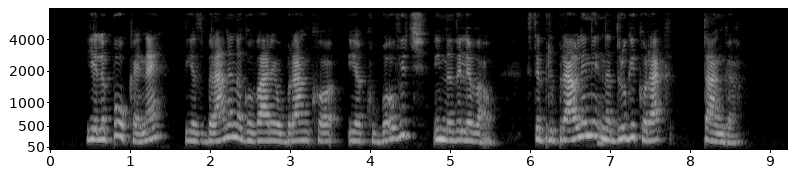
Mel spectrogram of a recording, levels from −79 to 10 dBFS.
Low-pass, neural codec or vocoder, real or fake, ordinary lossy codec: 7.2 kHz; none; real; none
